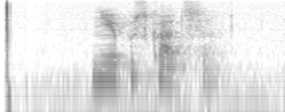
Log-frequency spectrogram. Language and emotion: Russian, neutral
